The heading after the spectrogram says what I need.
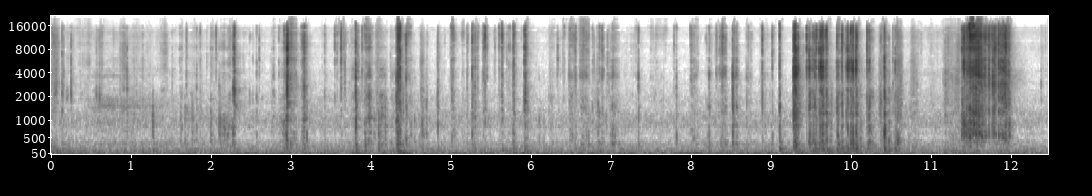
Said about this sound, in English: I'm just going to, you know, go all the way down with my X-Acto knife, and then I'm going to kind of, you know, tear a little bit too.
